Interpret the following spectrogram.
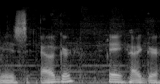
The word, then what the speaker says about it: Helge: and he's from Germany, and his name is Helge. Hey Helge, how are you? Hi, my name is Helge.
